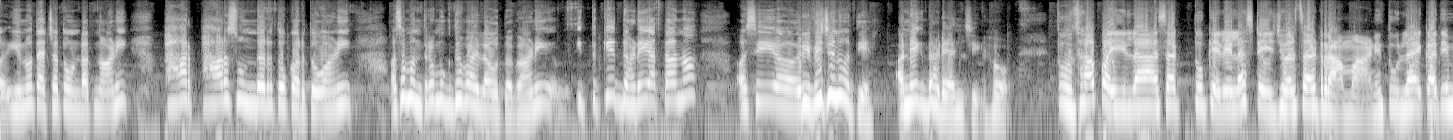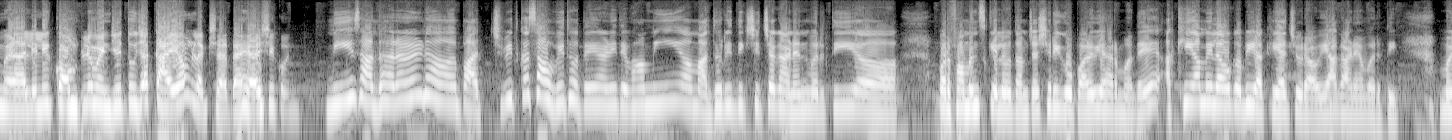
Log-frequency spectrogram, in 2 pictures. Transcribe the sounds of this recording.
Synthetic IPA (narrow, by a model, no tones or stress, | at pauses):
jenot̪jat͡ɕat̪oɳɖat̪naːɽ̃ipʰaɾpʰaɾsund̪əɾt̪okəɾt̪oaɽ̃iəsamənt̪ɾəmuɡd̪ʱəpaɦjlaɦot̪əkaːɽ̃iit̪ked̪ʱəɽeat̪anaəseɾiʋid͡ʑənɦot̪ije | ənek̚d̪ʱəɽjaɲt͡ɕḭːɦo | t̪ud͡zʱapəɦilaəsat̪okelelasʈed͡ʑʋəɾt͡saɖɾamaːɽ̃it̪ulaekad̪iːmiɭaleliːkɔmplimeɳd͡ʑit̪ud͡ʑakajəmləkʂat̪aɦeəɕiːkoɳ | miːsad̪ʱaɾəɳpat͡ɕʋiːt̪kəsaʋiːt̪ɦot̪eaɽ̃it̪eʋ̤amiːmad̪ʱuɾiːd̪ikʂit̪t͡ɕjaɡaɽ̃janʋəɾt̪iːə | pəɾfɔɾmənskelot̪amt͡ɕjaɕɾiːɡopaɭʋiɦaɾməd̪ʱːjeəkʰijamilaʋkəbʱiːəkʰijat͡ɕuɾaʋjaɡaɽ̃jaʋəɾt̪iː | m̤ə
